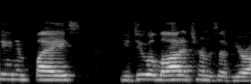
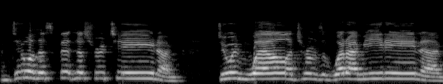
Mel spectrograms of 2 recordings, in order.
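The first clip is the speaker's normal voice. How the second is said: all pumped, gung-ho enthusiasm. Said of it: "all pumped, like".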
